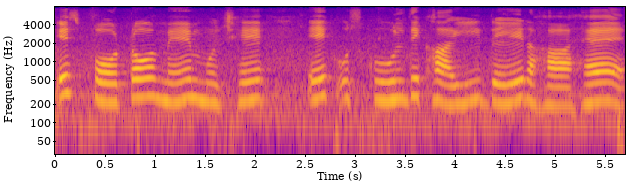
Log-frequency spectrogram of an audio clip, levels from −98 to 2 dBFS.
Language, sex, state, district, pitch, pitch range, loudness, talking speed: Hindi, female, Madhya Pradesh, Katni, 235 Hz, 220-250 Hz, -17 LUFS, 105 wpm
